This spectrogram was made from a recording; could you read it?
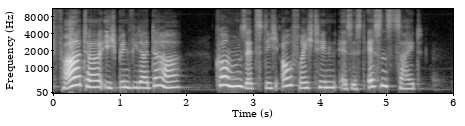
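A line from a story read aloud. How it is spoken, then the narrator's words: Cheerful call. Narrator (German): Esau rief ganz fröhlich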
